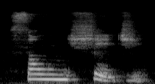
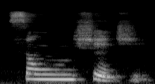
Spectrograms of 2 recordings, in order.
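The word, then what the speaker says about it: sąsiedzi: Соншеджі дуже добре слово для тренування вашої вимови. Сошеджі. Подивіться, нагадую вам. Оносови читаємо вніс. S та і дають нам звук ш. Z та і дають нам ж. Отже, маємо соншеджі.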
